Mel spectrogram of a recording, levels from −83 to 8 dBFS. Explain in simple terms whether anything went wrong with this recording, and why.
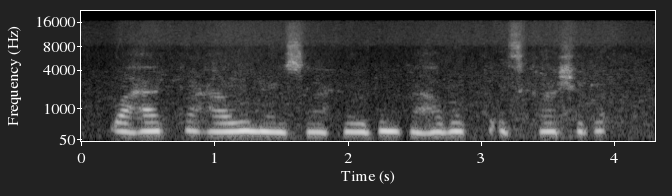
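Yes, there's one problem, and it runs through the whole clip: noise suppressor artifacts. A filter meant to cut the room's background noise is pushing it down hard between phrases, then letting it creep back under the speech.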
